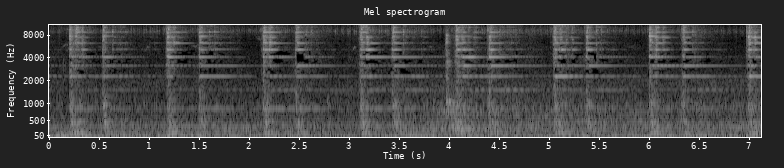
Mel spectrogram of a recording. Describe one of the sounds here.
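A level crossing bell rings in a steady, even rhythm.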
